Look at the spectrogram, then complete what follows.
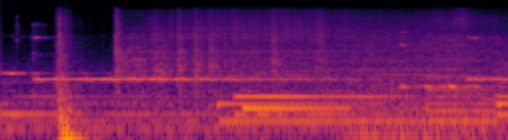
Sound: engine starts

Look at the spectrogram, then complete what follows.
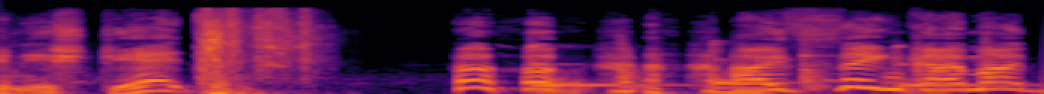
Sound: camera clicks

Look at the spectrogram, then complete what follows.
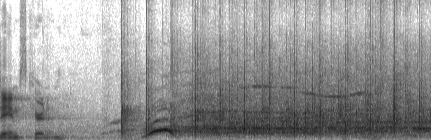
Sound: applause

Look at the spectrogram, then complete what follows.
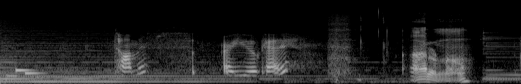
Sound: phone bleeping; voice On Phone

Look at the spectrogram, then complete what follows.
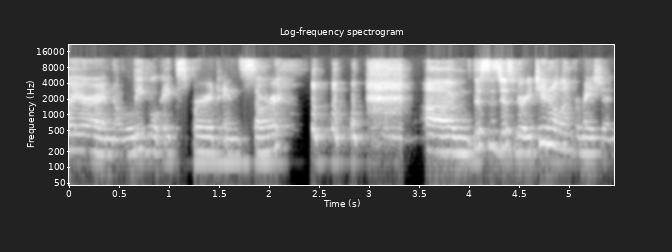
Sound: laughs

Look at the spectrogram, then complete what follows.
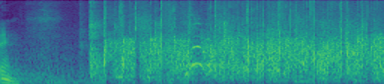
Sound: clapping

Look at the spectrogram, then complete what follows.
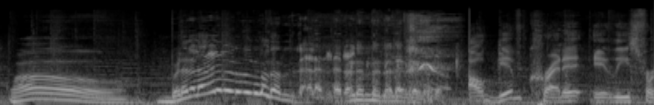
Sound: gargling

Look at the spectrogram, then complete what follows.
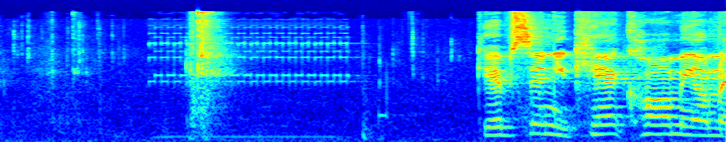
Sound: cellphone ringing, vibrating; beep

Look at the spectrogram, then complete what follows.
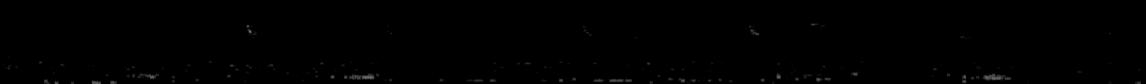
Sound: birds chirping

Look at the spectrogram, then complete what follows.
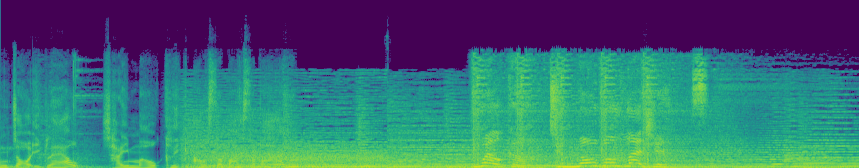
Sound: game Sound Effects

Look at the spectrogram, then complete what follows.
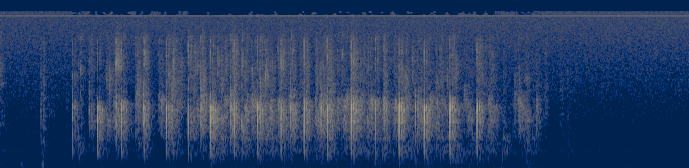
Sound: applause

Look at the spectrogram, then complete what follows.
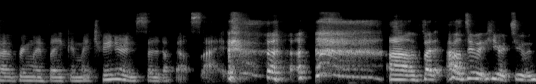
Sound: laughs

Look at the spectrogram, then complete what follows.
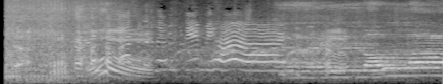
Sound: foreign language

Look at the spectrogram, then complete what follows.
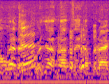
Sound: laughing

